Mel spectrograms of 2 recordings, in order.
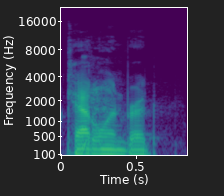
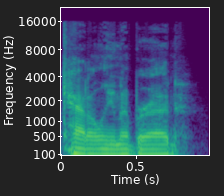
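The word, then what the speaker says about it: Catalinbread: This is a very tame color palette for Catalan Bread. – I like it. – No, we both said it correctly. – Yeah, it's not Catalina Bread. It's not the fucking Catalina Wine Mixer.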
